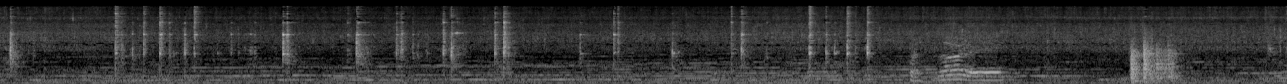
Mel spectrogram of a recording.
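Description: Crushed garlic sizzling in hot oil in a nonstick wok beside browning pre-cooked chicken strips, as a steady frying hiss. Over it comes a quick irregular run of sharp clicks and taps as the garlic is knocked out of a small glass bowl against the pan, and a brief louder burst near the end.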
